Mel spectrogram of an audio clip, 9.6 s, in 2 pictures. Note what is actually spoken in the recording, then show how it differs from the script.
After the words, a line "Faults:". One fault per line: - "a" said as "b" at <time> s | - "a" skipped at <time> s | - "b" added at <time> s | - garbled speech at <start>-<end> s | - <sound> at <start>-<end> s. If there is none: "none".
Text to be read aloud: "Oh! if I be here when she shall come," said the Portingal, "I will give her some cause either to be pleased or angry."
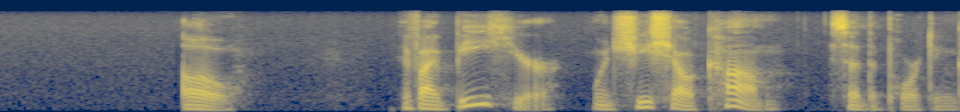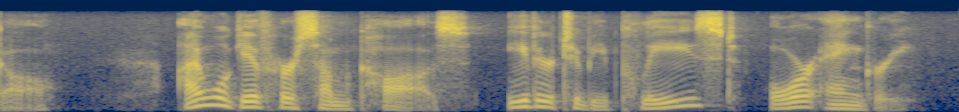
"Oh! if I be here when she shall come," said the Portingal, "I will give her some cause either to be pleased or angry."
Faults:
none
